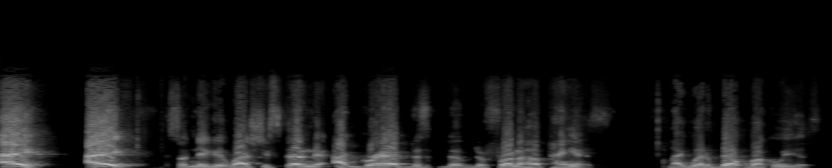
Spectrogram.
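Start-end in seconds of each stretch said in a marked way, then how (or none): 0.0-1.3 mock very high-pitched, shrill yell. Retelling a confrontation where she reaches over to yell, retelling her yell. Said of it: "reaches over me to yell and starts yelling like".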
